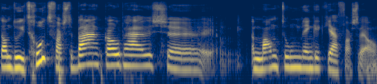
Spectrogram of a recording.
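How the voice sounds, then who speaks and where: A woman talks at a very slow pace. Her pitch moves in an ordinary way. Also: medium pitch for a woman. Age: 50s. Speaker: recovering addict. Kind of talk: interview testimony.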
